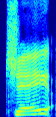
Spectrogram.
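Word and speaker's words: Jörmungandr: Yeah, no, but I love the tie to, how do you say the Jormungandr? Jormungandr? I feel like I've heard that before. How do you spell it? It's Jormungandr.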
